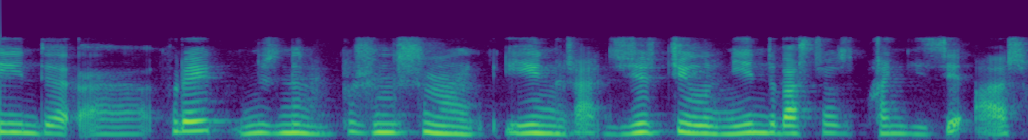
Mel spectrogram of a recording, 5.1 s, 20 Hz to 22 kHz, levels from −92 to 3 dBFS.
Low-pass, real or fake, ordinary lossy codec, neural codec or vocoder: 7.2 kHz; fake; Opus, 64 kbps; autoencoder, 22.05 kHz, a latent of 192 numbers a frame, VITS, trained on one speaker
